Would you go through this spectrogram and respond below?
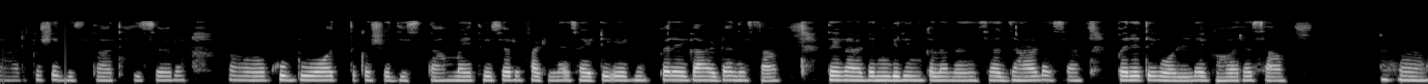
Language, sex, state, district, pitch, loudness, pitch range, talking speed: Konkani, female, Goa, North and South Goa, 190 Hz, -19 LUFS, 185-195 Hz, 120 wpm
